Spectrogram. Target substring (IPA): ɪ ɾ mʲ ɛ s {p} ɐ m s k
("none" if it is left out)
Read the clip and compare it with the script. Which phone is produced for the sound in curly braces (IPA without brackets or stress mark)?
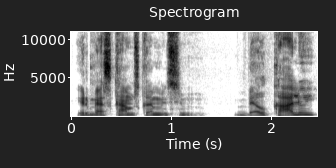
k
